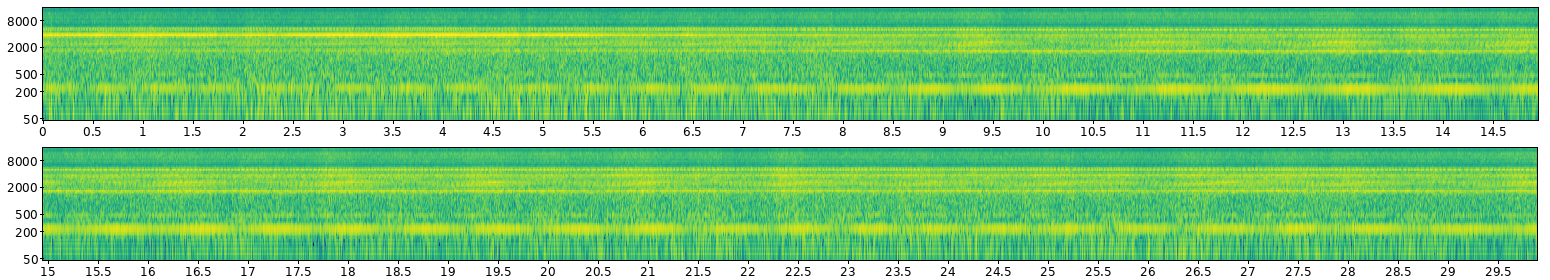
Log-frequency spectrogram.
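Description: Electric motor and propeller of a foam FPV model airplane running at steady cruise power. It makes a constant, even-pitched whine over a hiss of rushing air.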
